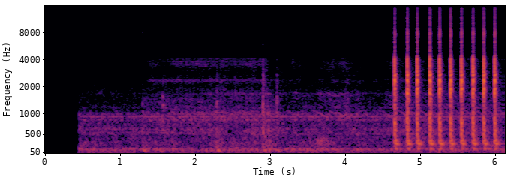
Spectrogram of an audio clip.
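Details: 2009 Kia Sportage, cabin: rapid even knocking about eight taps a second behind dash, mode door actuator area suspected; cause not confirmed.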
